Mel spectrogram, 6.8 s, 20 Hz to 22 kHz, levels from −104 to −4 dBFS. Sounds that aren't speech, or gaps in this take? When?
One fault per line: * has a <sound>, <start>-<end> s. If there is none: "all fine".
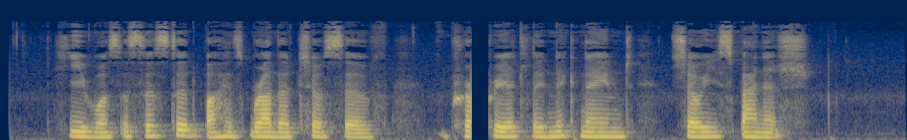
* has a dropout, 3.5-3.7 s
